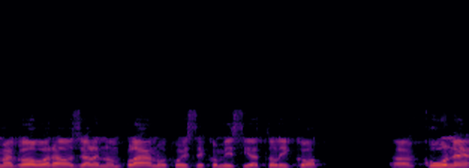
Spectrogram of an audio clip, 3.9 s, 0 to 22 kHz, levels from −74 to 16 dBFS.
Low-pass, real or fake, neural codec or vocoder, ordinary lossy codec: none; fake; codec, 16 kHz, 4.8 kbps, FACodec; none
